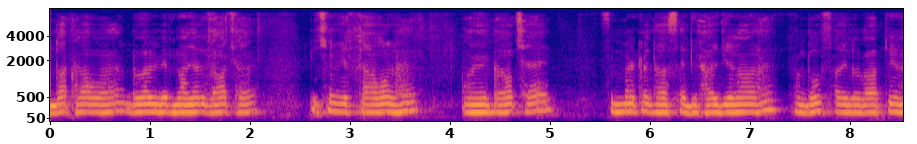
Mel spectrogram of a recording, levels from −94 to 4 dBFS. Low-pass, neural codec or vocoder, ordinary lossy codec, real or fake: 7.2 kHz; codec, 44.1 kHz, 3.4 kbps, Pupu-Codec; none; fake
